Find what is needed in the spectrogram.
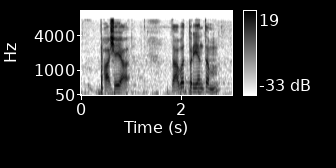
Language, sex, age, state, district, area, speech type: Sanskrit, male, 45-60, Kerala, Kasaragod, urban, spontaneous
